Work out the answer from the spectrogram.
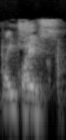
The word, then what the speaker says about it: Weisz: Rachel Weisz? Weisz? It's Weiss.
